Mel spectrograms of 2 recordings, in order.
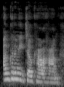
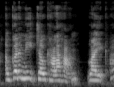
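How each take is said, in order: First: Said in the usual way. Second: Higher, louder fangirl repeat; squealing excitement. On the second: Real, not acted. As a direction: burst with excitement.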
